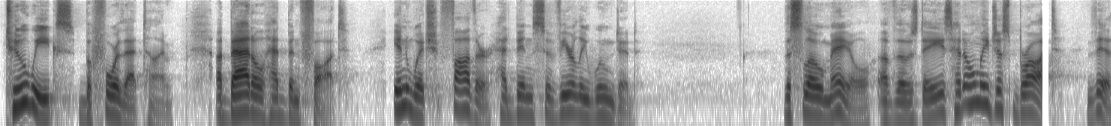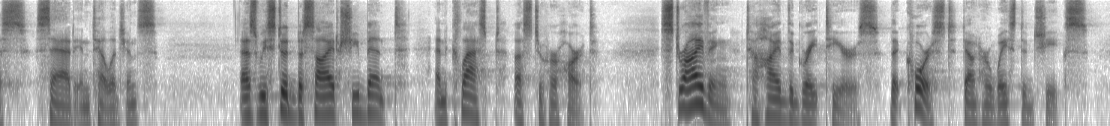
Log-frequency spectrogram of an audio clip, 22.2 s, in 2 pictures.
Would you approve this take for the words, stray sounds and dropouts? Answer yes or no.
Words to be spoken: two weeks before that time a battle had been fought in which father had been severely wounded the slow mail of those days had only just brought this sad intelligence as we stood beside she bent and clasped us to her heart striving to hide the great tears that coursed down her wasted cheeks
no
